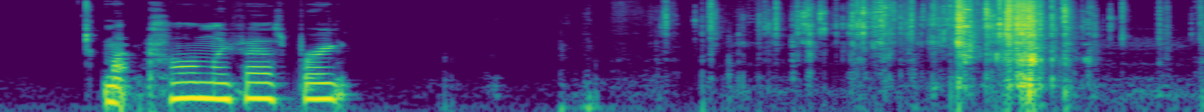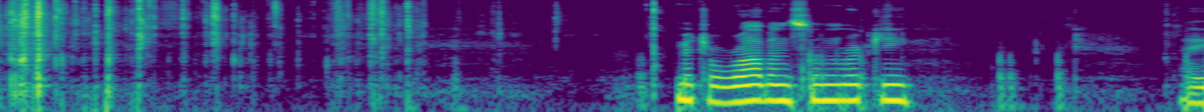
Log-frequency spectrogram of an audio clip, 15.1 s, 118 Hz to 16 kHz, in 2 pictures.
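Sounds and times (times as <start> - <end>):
wrapper tearing and crinkling: 4.0 - 10.6.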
